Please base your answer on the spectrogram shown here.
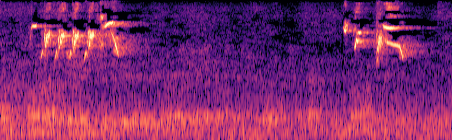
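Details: Widani-style singing by a Moroccan European goldfinch. A fast run of four repeated high chirps ends in a descending slur. A second twittering phrase with sliding notes comes about three seconds later, over low background noise.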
